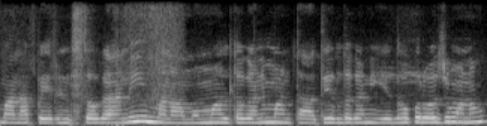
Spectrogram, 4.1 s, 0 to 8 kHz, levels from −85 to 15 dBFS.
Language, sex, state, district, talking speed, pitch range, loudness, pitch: Telugu, female, Andhra Pradesh, Visakhapatnam, 220 wpm, 255-275 Hz, -15 LUFS, 265 Hz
